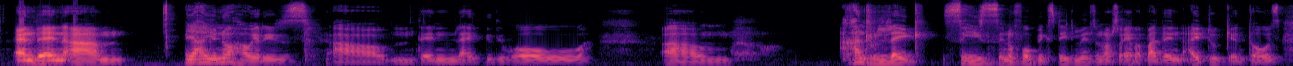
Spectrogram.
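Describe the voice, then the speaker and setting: Speaking at a fairly slow pace in a strong Zimbabwean accent, a man has a very deep, low pitch and ordinary pitch variation. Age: 20s. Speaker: social media content creator. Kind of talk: interview. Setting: studio. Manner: hesitant, many fillers.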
